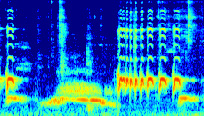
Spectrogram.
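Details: Local wild zebra dove's singing used to stir other doves into song: a low, drawn-out purring coo, then a quick rattling burst of short ringing notes ending in a sharp coo.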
